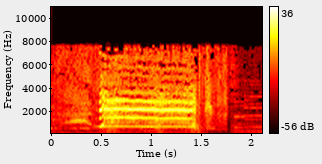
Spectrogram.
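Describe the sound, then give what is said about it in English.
A woman lets out a loud, high-pitched scream held for about a second, followed by a brief strained cry as it breaks off. “And so now she reveled in shouting at the top of her lungs.”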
